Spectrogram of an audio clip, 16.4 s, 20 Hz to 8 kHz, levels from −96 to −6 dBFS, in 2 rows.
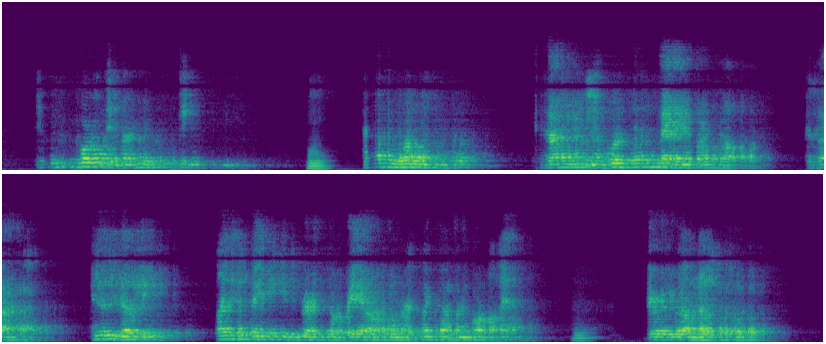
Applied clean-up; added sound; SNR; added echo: neural mask model DeepFilterNet 3.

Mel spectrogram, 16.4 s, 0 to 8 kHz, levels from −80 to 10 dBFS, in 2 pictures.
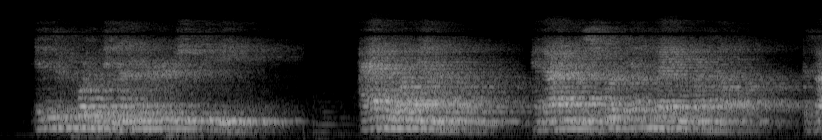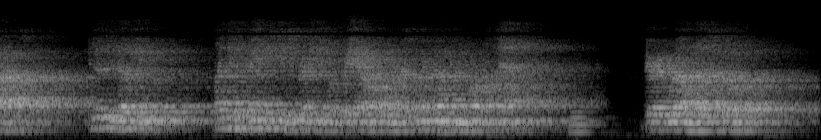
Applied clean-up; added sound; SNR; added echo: neural separator model SepFormer DNS4.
